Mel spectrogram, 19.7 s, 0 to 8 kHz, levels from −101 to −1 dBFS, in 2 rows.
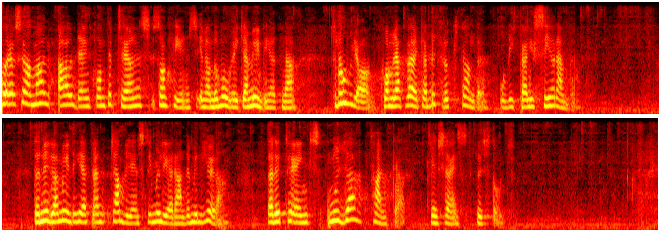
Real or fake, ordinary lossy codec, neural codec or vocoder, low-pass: fake; Opus, 64 kbps; codec, 24 kHz, 1.5 kbps, HILCodec; 7.2 kHz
